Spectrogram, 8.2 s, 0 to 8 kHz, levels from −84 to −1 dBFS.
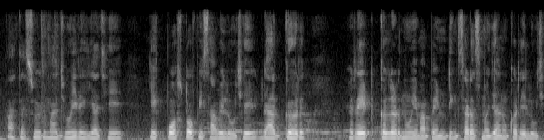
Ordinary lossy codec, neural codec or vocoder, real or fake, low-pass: none; none; real; 7.2 kHz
